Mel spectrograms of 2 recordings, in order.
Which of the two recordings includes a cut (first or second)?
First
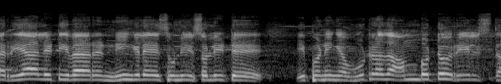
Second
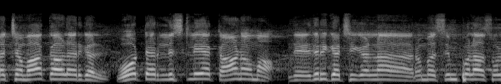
second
